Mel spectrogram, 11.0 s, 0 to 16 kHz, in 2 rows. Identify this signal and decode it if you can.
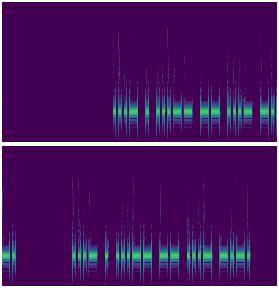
Morse code, heard as a keyed tone, about 22 wpm, 700 Hz. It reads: VE3MVC VE3MVC
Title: DXCC-100 Call Signs - 6 Characters - Repeated 3x - 22wpm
